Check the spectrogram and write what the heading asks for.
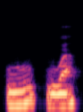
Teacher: So w is a voiced bilabial, u, w, and it is the single sound that has two placements in English.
